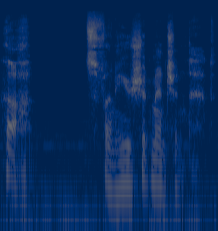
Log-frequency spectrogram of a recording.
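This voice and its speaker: A man playing a morbid, pompous, bookish headmaster of an occult academy in a video game cutscene, speaking in ornate, deadpan phrases. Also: medium pitch, brisk, faint music behind, natural voice. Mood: dry, macabre.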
